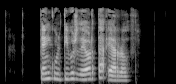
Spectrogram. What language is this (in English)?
Galician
